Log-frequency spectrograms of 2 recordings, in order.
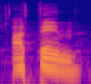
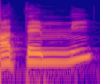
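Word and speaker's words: אתם: Ustedes en hebreo se dice atem. Atem. ¿Sí? Atem. No atem mi, sino atem. Así se dice nosotros, vosotros, ustedes. Atem. Nosotros, anagnu, se dice. Anagnu, nosotros. Atem, ustedes.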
